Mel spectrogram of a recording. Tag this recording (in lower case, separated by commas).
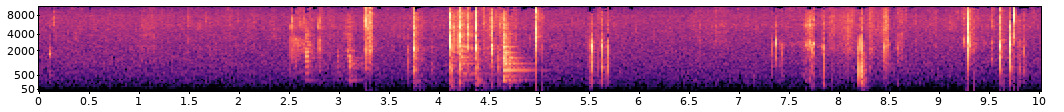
inside a small room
